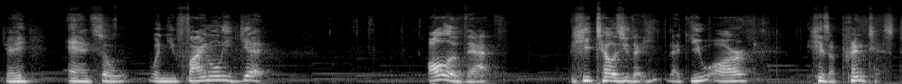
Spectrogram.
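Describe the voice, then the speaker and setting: A man's voice: fairly high pitch, measured pace, long pauses, soft background music. A man narrating a tabletop game as game master, rambling and checking in with "okay?".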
